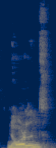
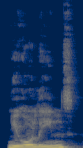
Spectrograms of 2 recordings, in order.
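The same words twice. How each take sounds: First: The name is run together into one word. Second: The name is said as separate, clear words. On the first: This is how locals say it. "very, very like conjunct, conjugated" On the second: This is how someone reading it would say it. "rather than New Orleans"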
